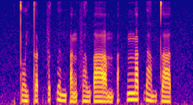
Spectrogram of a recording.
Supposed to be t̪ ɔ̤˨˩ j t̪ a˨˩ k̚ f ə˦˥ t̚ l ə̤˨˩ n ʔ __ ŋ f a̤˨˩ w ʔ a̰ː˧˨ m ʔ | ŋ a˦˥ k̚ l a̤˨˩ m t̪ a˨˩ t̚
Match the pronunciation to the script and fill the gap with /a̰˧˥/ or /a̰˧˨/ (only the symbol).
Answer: a̰˧˨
